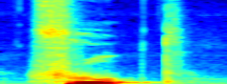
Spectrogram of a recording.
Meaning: fruit (part of plant)
- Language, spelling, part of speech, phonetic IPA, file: Ukrainian, фрукт, noun, [frukt], Uk-фрукт.ogg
